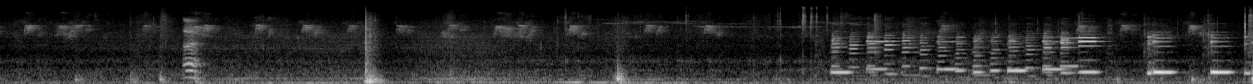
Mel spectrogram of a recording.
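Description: A bird outside chirps over and over in short high calls, about three a second, with a few sharp knocks from a toddler on a plastic toy wagon. About eight seconds in, a tinny melody of quick plucked-sounding notes starts up.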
